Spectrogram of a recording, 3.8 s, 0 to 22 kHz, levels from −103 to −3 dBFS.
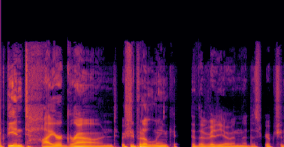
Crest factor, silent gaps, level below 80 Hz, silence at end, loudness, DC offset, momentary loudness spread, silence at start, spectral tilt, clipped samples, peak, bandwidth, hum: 20 dB; 2.39-2.54 s; -44 dBFS; 0 s; -28 LUFS; under 0.1%; 10 LU; 0 s; -6 dB/octave; under 0.1%; -8 dBFS; 16 kHz; none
